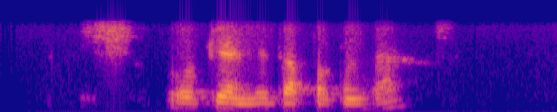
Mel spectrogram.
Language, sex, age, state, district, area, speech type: Telugu, male, 30-45, Andhra Pradesh, N T Rama Rao, rural, conversation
